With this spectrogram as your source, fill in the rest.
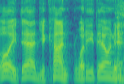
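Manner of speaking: put-on high cartoon kid voice. Retelling a six-year-old's Bluey impression as a dumb bit: Bluey impression. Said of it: "So she'll be like".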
